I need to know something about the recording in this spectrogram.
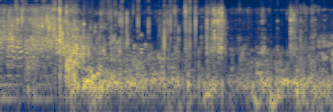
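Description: Muffled underwater bubbling and rumbling.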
